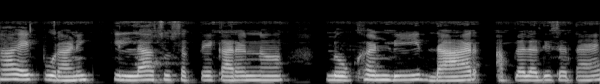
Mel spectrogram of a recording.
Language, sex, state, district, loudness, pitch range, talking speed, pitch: Marathi, male, Maharashtra, Sindhudurg, -17 LUFS, 195-210 Hz, 120 wpm, 200 Hz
